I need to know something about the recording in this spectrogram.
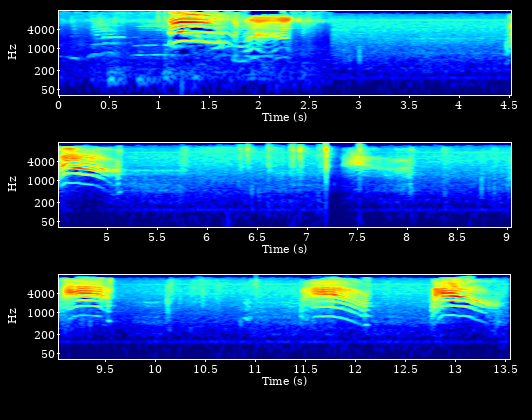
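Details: Domestic cat meowing: five loud, high, drawn-out meows with rising then falling pitch, spaced a few seconds apart over a quiet indoor background with a faint low hum.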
